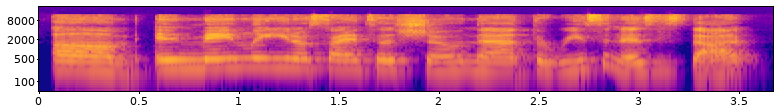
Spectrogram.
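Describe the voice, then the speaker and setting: Informative woman co-host, measured. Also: fairly high pitch. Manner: measured and informative, with filler ums. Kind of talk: casual chat.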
